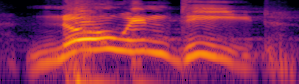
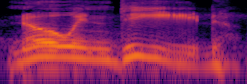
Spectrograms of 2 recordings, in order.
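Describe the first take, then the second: First: Loud, high, drawn-out outburst; emphatic refusal. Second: Slow, measured repeat of an objection; firm refusal. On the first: Elizabeth refuses the baby name, emphatic high outburst. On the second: Elizabeth refuses the name, slow firm restraint. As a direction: draw out each word without shouting. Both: Retold or imitated. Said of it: "and it's emphatic".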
